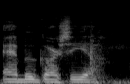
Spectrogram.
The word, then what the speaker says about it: Abu Garcia: I was going to use this other Abu Abu Garcia is how you say it well that's why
